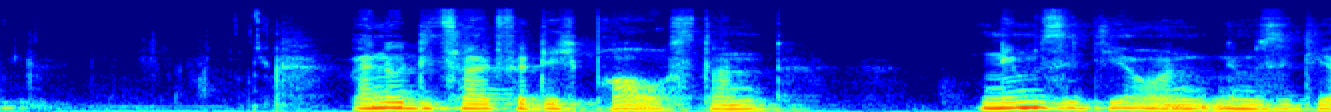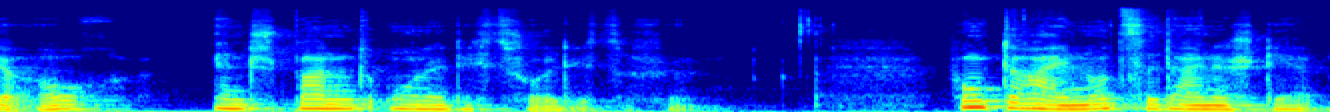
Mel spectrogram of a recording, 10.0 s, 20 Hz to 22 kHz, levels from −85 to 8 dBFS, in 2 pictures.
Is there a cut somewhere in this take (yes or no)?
no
